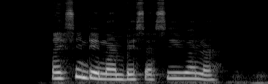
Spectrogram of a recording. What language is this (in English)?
Kikuyu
